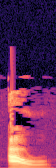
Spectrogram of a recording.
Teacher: the bottom of the tip of your tongue touches the roof of your mouth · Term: ra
